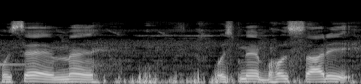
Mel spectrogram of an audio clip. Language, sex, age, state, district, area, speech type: Urdu, male, 18-30, Uttar Pradesh, Gautam Buddha Nagar, rural, spontaneous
